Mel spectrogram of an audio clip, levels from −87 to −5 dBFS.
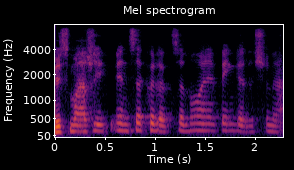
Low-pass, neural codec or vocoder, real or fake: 7.2 kHz; codec, 16 kHz in and 24 kHz out, 0.6 kbps, FocalCodec, streaming, 2048 codes; fake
